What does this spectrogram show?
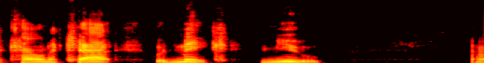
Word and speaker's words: mu: is the greek letter mu so i've included a pronunciation guide it kind of sounds like a combination between a cow and a cat mew or that what a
